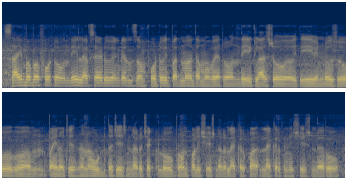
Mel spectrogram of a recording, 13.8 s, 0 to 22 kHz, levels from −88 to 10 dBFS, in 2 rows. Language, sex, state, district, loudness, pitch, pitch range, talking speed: Telugu, male, Andhra Pradesh, Chittoor, -16 LUFS, 105 Hz, 100-115 Hz, 100 wpm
